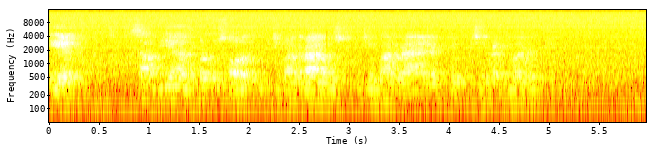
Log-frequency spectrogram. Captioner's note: hindi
